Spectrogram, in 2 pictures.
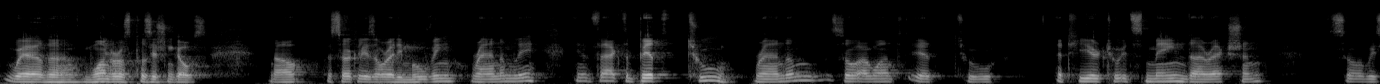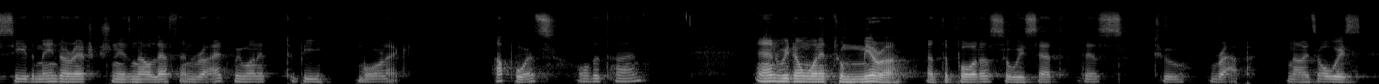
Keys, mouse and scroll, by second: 0.6-2.8 drag, 11.0-12.0 scroll up 3, 12.0-15.3 middle drag, 15.8 middle click, 16.2 middle click, 16.6-17.4 scroll up 2, 17.6 click, 18.4 middle click, 18.4-19.2 scroll up 2, 19.2 click.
